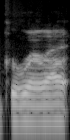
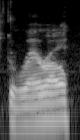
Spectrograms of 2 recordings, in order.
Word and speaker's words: Guerrera: yet without siobhani uh pronouncing juventud guerrera as guerrero just gonna throw that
